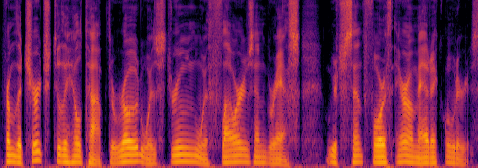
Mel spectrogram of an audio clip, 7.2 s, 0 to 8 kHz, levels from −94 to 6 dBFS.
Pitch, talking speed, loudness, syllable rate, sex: 100 Hz, 165 wpm, -17 LUFS, 3.8 syllables/s, male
